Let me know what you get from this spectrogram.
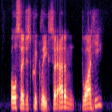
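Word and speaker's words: Doueihi: just quickly so Adam duahi I think it's dwahi that's how you say it now there's reports that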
